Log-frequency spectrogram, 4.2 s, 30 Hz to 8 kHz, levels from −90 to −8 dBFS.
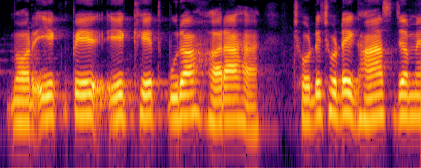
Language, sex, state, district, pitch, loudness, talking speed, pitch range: Hindi, male, Jharkhand, Garhwa, 170 Hz, -16 LUFS, 185 wpm, 150-175 Hz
